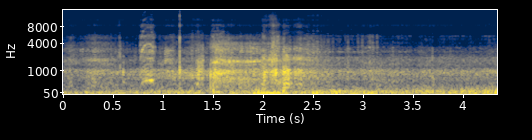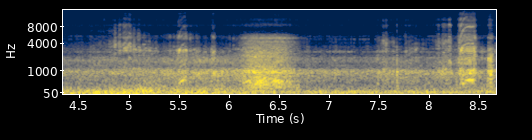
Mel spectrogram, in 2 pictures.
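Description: Wind rumbling on the microphone, with scattered light knocks and rustles from a foam RC plane being handled, and a short swell of rustling about six seconds in.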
